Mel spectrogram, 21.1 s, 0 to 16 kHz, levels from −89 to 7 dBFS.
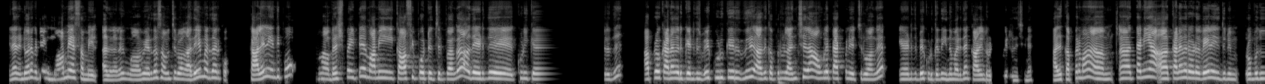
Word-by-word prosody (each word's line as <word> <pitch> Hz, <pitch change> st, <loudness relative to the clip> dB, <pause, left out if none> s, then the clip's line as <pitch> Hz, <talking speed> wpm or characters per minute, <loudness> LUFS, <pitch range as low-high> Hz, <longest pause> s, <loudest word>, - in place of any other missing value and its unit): ஏன்னா 235 Hz, +4 st, 0 dB
2 235 Hz, +2 st, 0 dB
வாரம் 285 Hz, +2 st, 0 dB
கிட்ட 270 Hz, +2 st, -5 dB
எங்க 235 Hz, -4 st, -5 dB
மாமியார் 285 Hz, +5 st, +1 dB
சமையல். 210 Hz, -5 st, -2 dB
அதனால 190 Hz, +1 st, -3 dB, 0.2 s
மாமியார் 235 Hz, +5 st, -1 dB
தான் 285 Hz, +1 st, -4 dB
சமைச்சுருவாங்க. 245 Hz, -3 st, -1 dB
அதே 250 Hz, +6 st, +3 dB
மாரி 320 Hz, -4 st, -1 dB
தான் 285 Hz, -, +2 dB
இருக்கும். 265 Hz, -, -10 dB, 0.4 s
காலையில 245 Hz, +11 st, +4 dB
எழுந்திப்போம் 320 Hz, +6 st, -4 dB, 0.5 s
ஆ -, -, 0 dB
பிரஷ் 240 Hz, +1 st, 0 dB
பண்ணிட்டு 300 Hz, +1 st, -2 dB
மாமி 275 Hz, +1 st, +2 dB, 0.3 s
காஃபி 255 Hz, +4 st, +3 dB
போட்டு 255 Hz, -1 st, +2 dB
வச்சிருப்பாங்க. 235 Hz, +1 st, -1 dB, 0.2 s
அத 270 Hz, -2 st, +2 dB
எடுத்து 245 Hz, +2 st, 0 dB, 0.4 s
குடிக்கறது. 240 Hz, -3 st, -4 dB, 1.7 s
அப்புறம் 280 Hz, +4 st, +2 dB
கணவருக்கு 255 Hz, -1 st, +4 dB
எடுத்துட்டு 235 Hz, 0 st, -5 dB
போய் 275 Hz, +1 st, -1 dB
குடுக்கறது, 285 Hz, -1 st, -1 dB, 0.2 s
அதுக்கப்புறம் 250 Hz, +1 st, -3 dB
லஞ்சல்லாம் 305 Hz, +7 st, +1 dB
அவுங்களே 270 Hz, 0 st, 0 dB
பேக் 255 Hz, 0 st, +3 dB
பண்ணி 255 Hz, -3 st, -1 dB
வச்சுருவாங்க. 225 Hz, +1 st, -3 dB, 0.5 s
எடுத்துட்டு 230 Hz, 0 st, -5 dB
போய் 245 Hz, +1 st, +2 dB
குடுக்குறது 225 Hz, 0 st, -3 dB
இந்த 225 Hz, -, -2 dB
மாரி 215 Hz, -1 st, -2 dB
தான் 255 Hz, -1 st, -5 dB
காலையில 210 Hz, +1 st, +1 dB
ரோட்டின் 190 Hz, -, -13 dB
போயிட்டு 185 Hz, -1 st, -12 dB
இருந்துச்சுங்க. 180 Hz, +1 st, -11 dB, 0.4 s
அதுக்கப்புறமா 225 Hz, +8 st, -1 dB, 0.2 s
அம் 235 Hz, -2 st, +1 dB, 0.2 s
அ -, -, +3 dB, 0.2 s
தனியா 315 Hz, +3 st, +3 dB, 0.2 s
அ -, -, +7 dB, 0.2 s
கணவரோட 270 Hz, 0 st, +3 dB
வேலை 285 Hz, +2 st, +4 dB
தூரம் 230 Hz, -2 st, -4 dB, 0.2 s
ரொம்ப 230 Hz, +1 st, 0 dB
250 Hz, 160 wpm, -20 LUFS, 230-275 Hz, 1.7 s, அ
